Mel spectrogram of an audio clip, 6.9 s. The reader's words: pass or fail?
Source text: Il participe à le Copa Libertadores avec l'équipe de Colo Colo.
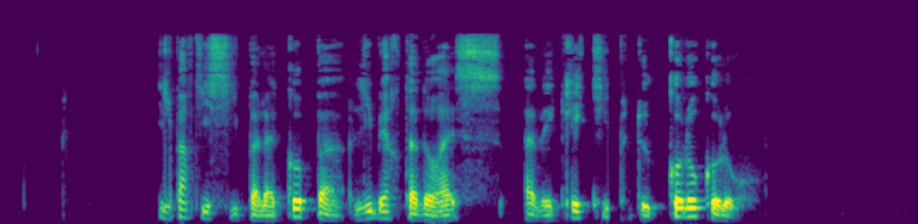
fail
